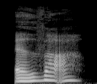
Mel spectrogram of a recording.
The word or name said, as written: advare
